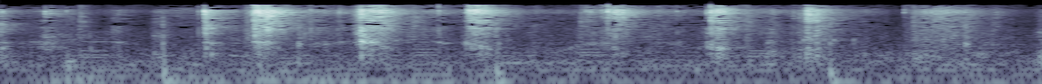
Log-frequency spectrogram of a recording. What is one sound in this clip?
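A man chews food loudly and wetly, close to the microphone.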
